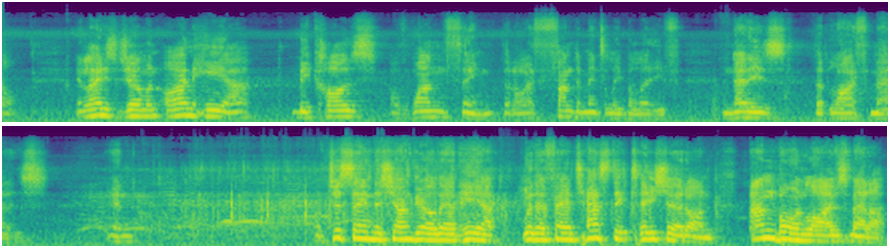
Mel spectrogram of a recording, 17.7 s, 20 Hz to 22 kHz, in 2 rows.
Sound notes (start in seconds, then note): 10.0 applauding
